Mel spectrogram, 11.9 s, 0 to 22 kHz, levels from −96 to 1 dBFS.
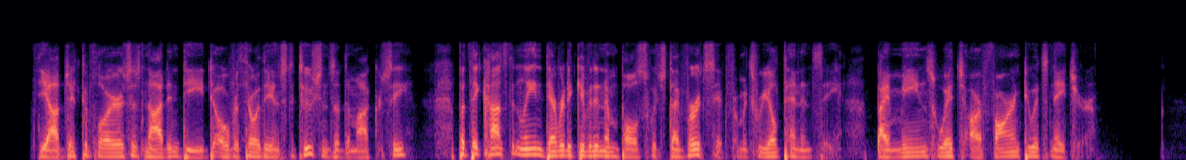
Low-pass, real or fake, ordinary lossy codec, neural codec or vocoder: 7.2 kHz; real; Opus, 32 kbps; none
